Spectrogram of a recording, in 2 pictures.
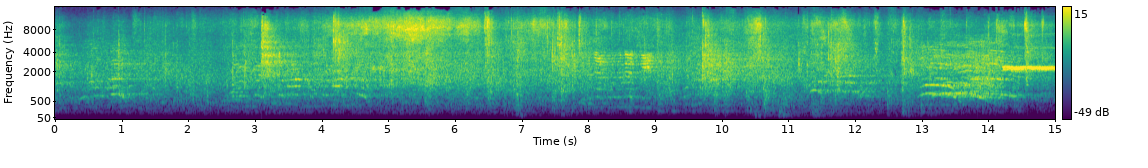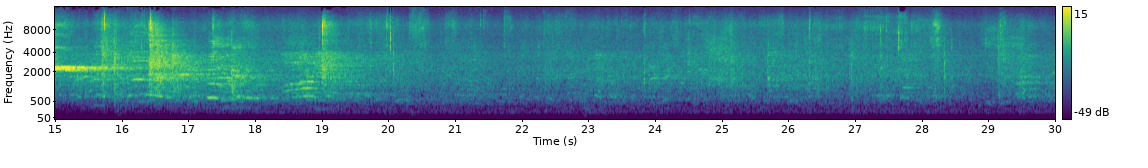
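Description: Skates scrape and hiss on the ice.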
